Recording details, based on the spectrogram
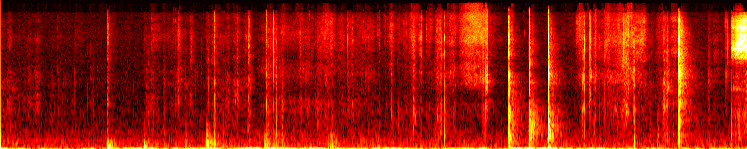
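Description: A deck of tarot cards being cut and handled close up, with sharp papery snaps, riffles and shuffling clicks scattered irregularly over a quiet background.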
